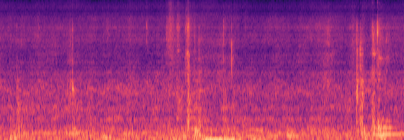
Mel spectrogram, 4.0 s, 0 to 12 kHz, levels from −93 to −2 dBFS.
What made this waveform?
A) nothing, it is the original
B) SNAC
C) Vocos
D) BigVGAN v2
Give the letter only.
B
